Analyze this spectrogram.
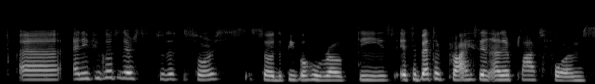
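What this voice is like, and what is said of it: Non-native accented English. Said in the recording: “if someone doesn't understand my accent ... will repeat at the end because she can speak English very well, whereas I have issues at times”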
